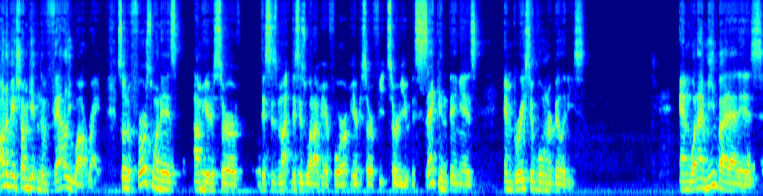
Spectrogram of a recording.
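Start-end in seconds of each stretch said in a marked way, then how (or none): none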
